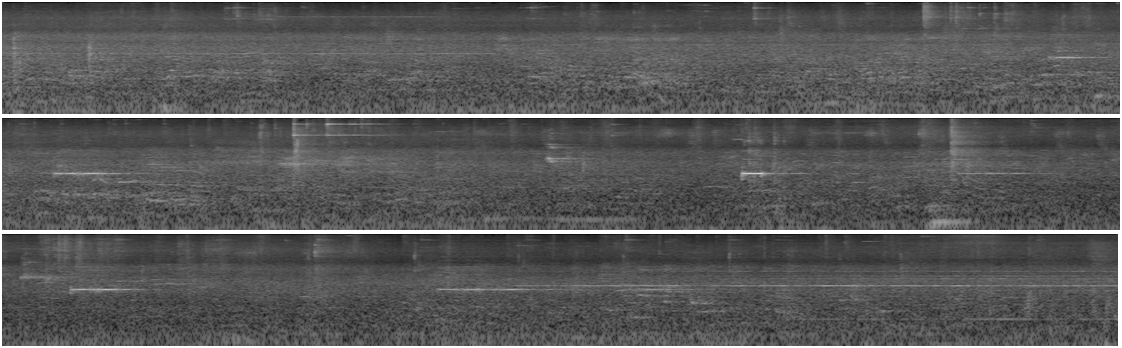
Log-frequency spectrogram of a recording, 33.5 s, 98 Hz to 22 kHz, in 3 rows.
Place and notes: Wanfang Hospital Station - soundwalk
walking in the MRT Station, Sony PCM D50 + Soundman OKM II
Wenshan District, Taipei City, Taiwan, 30 September 2013, 18:14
